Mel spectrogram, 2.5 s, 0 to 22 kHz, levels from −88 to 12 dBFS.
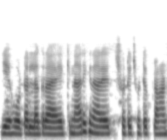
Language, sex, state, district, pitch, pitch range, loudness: Hindi, female, Uttarakhand, Uttarkashi, 195 Hz, 185-195 Hz, -16 LUFS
